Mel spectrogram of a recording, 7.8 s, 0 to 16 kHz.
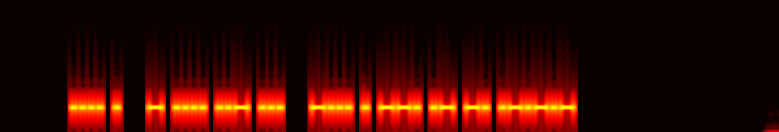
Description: Morse code, heard as a keyed tone, about 28 wpm, 700 Hz. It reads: HE THUS BEGAN.
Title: Sentences from Top 1000 Words - Review Part 5 - 28wpm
